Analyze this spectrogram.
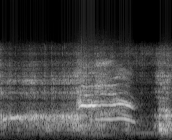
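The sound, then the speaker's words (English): A terrified tiger inside a cage rolling down a hill lets out a loud, drawn-out, distressed roar, its pitch rising and wavering before breaking off briefly, then a short rough snarl at the end. “Down the hill, the cage rolls with a terrified tiger inside.”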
